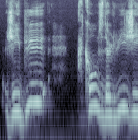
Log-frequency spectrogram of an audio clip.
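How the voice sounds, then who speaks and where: A woman's medium-pitched voice with a Quebec accent, dark and mellow in tone, at a very slow pace, on a very clean recording with a silent background. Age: 80s+. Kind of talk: interview answer. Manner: energetic, frank.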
